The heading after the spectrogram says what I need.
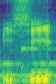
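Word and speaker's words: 石: Yeah, the accent is accented on the last syllable, so Ishi was correct.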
